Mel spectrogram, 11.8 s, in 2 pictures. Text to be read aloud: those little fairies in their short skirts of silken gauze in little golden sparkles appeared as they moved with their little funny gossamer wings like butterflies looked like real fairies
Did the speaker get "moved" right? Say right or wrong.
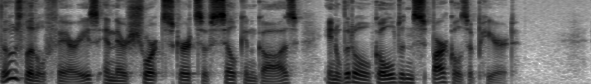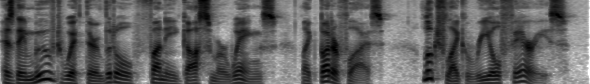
right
